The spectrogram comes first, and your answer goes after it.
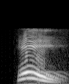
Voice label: "greetings", scientist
